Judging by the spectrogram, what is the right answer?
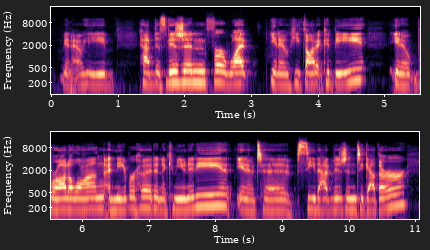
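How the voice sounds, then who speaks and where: With a plain, everyday voice and an American accent, a woman speaks at a medium pitch and a fairly slow pace. Her intonation stays fairly even over a quiet background. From Oklahoma, US. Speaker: real estate executive. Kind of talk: interview conversation.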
